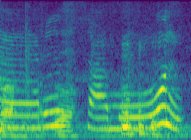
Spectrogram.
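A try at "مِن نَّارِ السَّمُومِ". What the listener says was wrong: Samum, mim itu. Samum.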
